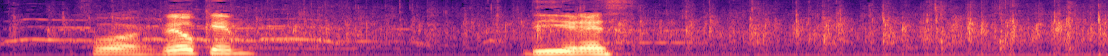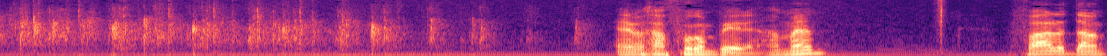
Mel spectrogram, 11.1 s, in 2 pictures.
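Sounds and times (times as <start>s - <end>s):
church congregation applauding a guest: 0.0s - 8.8s
low electrical hum: 0.0s - 11.0s
speech: 0.4s - 1.4s, 2.6s - 3.2s, 8.6s - 9.8s, 10.6s - 11.0s.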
